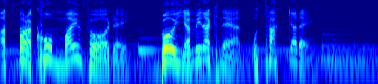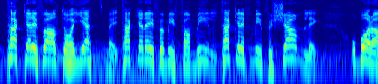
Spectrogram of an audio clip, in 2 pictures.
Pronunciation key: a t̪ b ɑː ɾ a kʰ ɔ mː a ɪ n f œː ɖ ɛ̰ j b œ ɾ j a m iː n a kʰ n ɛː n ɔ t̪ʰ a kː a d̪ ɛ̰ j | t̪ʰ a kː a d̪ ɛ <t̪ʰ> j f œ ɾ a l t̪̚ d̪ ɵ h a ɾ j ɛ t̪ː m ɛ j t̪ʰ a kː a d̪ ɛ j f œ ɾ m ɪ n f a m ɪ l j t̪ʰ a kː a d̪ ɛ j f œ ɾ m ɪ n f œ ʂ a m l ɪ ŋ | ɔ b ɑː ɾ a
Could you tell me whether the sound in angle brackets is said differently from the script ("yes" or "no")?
yes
